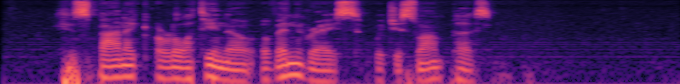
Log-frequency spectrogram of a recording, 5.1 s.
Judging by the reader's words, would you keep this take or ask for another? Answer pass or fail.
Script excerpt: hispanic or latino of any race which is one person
pass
